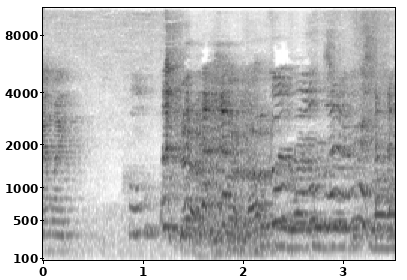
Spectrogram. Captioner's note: laughter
